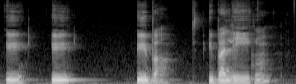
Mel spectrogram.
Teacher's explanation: Der Vokal am Anfang von über ist ein gespannter Vokal. Der ist hier verkürzt, weil das Wort keinen Akzent trägt, aber es ist trotzdem ein gespannter Vokal.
